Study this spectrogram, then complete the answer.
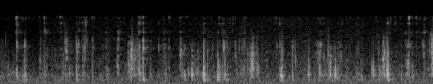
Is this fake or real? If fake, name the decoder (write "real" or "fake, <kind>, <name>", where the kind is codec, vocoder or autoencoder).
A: real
